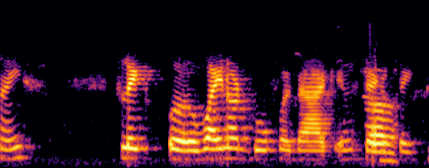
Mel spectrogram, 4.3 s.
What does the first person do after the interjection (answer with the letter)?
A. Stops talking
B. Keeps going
A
